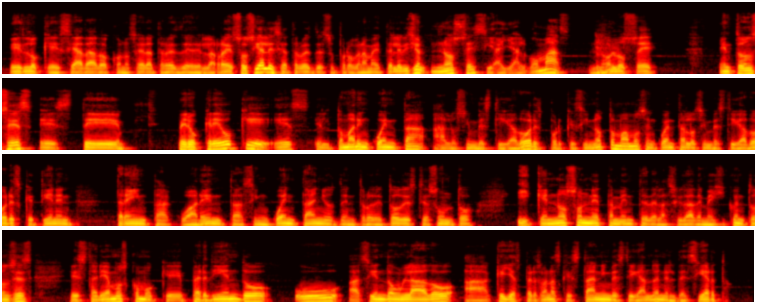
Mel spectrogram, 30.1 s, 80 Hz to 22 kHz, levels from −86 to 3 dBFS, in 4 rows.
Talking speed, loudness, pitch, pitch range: 185 wpm, -28 LUFS, 95 Hz, 80-105 Hz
